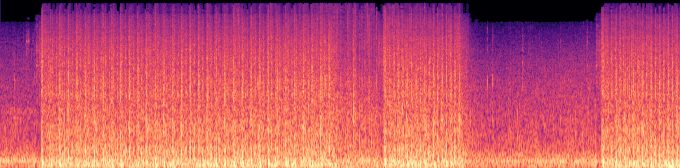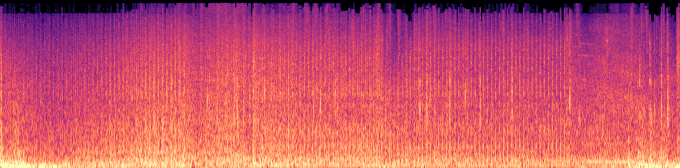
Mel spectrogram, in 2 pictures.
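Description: Machine guns fire in the War Thunder combat game in long, dense, loud bursts. The near-continuous rattle breaks off briefly twice and then resumes, with no voices heard.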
